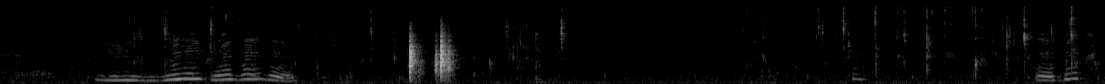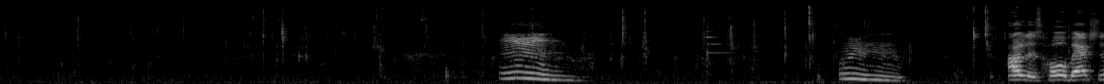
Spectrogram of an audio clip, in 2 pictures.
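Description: Food crunches and smacks as two young women eat.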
